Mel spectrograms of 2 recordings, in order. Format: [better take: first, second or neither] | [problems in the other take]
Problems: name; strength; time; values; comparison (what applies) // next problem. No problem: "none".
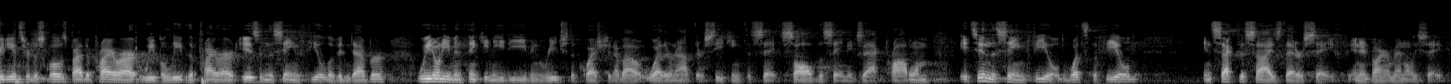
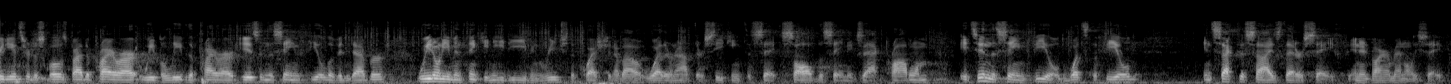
first | background sound (Vehicle + Alarm / Insect); 19 dB below the speech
